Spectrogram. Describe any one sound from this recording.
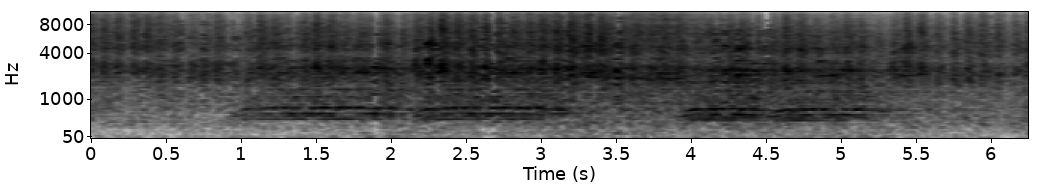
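A steam train whistle blows twice.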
